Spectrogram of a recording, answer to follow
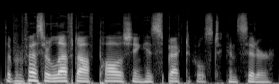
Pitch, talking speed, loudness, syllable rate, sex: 135 Hz, 195 wpm, -17 LUFS, 6.2 syllables/s, male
